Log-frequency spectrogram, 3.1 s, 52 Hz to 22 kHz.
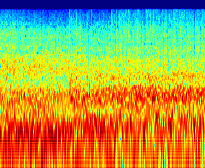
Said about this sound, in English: That's the MiG-17. Okay. Yeah, that's throwing the afterburner on.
